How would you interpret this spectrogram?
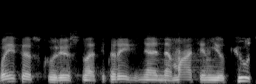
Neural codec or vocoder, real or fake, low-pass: codec, 44.1 kHz, 7.8 kbps, Pupu-Codec; fake; 7.2 kHz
